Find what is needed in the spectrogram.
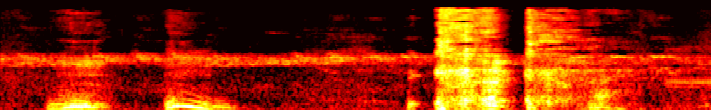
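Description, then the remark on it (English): A person coughs several times, with a couple of short throaty hacks followed by a harsher, louder burst of coughing, then a softer cough trailing off. “I got a cough, sorry.”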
